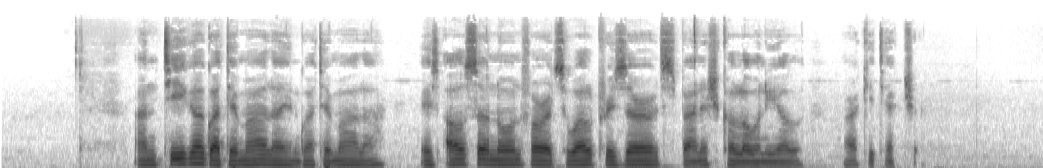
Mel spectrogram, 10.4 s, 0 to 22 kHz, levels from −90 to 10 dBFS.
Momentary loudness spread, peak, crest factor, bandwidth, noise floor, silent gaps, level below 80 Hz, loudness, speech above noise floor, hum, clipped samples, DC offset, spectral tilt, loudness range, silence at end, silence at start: 15 LU; -2 dBFS; 16 dB; 14.5 kHz; -60 dBFS; none; -40 dBFS; -17 LUFS; 43 dB; none; under 0.1%; under 0.1%; -6 dB/octave; 6 LU; 1.25 s; 0.8 s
